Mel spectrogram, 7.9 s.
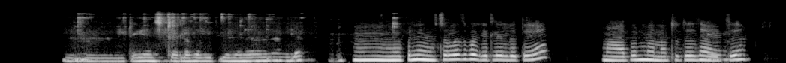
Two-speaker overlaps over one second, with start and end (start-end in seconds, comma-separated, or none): none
